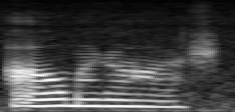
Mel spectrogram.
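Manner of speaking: hushed, slow oh my gosh; close to tears. Real, not acted. Moved by the yarn gift, hushed and near tears. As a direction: barely get the words out, overcome. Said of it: "I'm about to cry now".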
